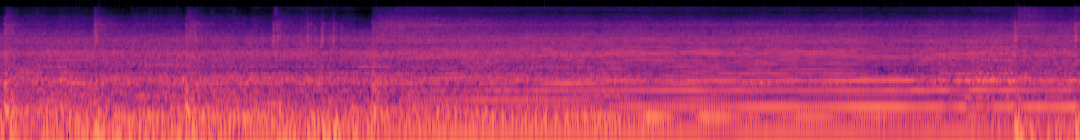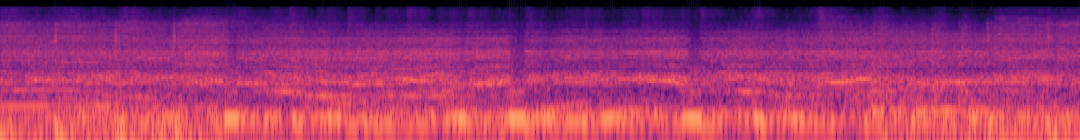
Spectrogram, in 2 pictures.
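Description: Thrash metal band playing live: distorted electric guitars, bass and drums in an instrumental passage, with a chord held for a few seconds near the middle before the riffing picks up again.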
